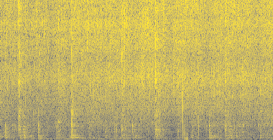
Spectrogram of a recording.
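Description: Green chilies, mint, bay leaf and onion fry in a hot pan, giving a dense continuous sizzle broken by sharp clicks and scrapes of a stirring spoon. The sound is close, with no talking.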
